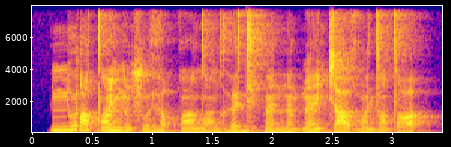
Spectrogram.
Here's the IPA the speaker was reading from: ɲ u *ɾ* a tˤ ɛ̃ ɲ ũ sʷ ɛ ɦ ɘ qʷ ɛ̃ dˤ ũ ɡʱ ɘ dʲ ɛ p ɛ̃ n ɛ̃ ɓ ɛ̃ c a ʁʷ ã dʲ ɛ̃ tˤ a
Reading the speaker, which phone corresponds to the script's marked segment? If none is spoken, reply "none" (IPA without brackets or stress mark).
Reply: ɾ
